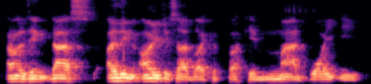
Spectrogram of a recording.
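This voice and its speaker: A man in a band, telling tour stories in a relaxed, sweary way during casual podcast chat. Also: deep voice, moderate pace, reverberant, a little hiss or hum. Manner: sweary, laid-back storytelling. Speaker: band member.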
